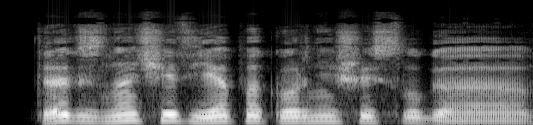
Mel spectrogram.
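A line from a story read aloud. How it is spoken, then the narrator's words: Sigh. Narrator (Russian): вздохнул он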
